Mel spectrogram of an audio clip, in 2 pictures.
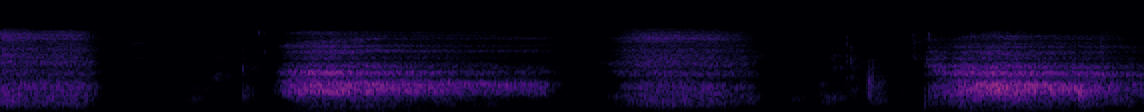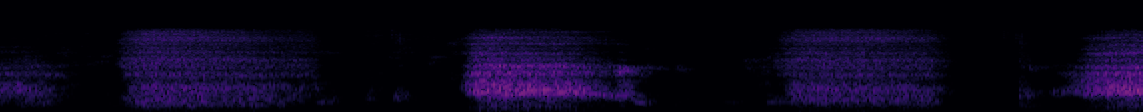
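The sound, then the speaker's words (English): Deep, slow breaths in and out during a guided breathing exercise, each a long, loud, rushing airflow separated by brief pauses in an even rhythm. “And as always, we're going to take our three deep breaths.”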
